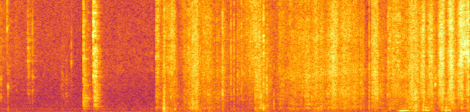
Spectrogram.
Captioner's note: scratching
